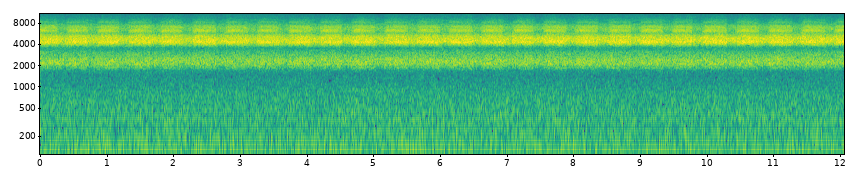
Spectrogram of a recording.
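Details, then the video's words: Chorus of crickets in pine woods at sunset, real-time XY stereo recording; continuous high-pitched chirping pulses roughly two per second, layered from many callers into a bright, even shimmer. "Cricket sounds in the pine forest"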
